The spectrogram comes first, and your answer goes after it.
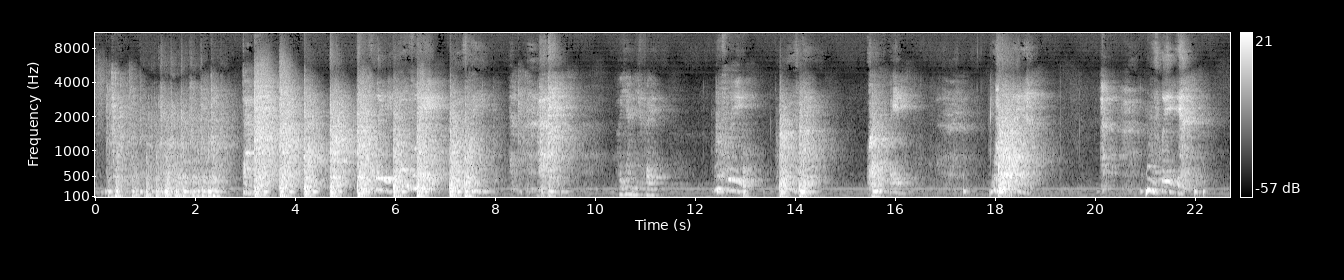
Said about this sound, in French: Il va ouvrir la porte.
